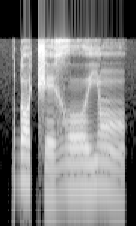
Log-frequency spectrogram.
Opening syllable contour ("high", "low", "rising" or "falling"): high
